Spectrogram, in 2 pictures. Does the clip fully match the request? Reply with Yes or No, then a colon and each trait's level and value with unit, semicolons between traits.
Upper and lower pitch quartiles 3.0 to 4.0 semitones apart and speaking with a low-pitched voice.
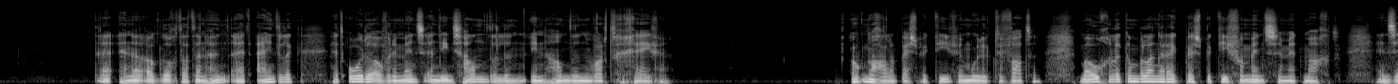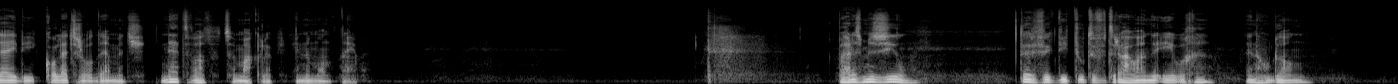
No: average, 4.6 semitones; low, 105 Hz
